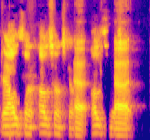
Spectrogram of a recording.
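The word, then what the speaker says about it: Allsvenskan: In his opinion, and I might butcher this, Alisvenskan, is that correct? – Alisvenskan.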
